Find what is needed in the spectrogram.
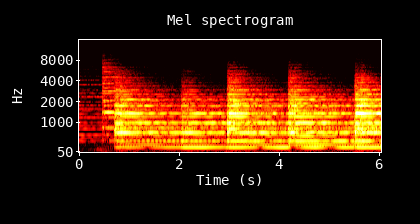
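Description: A church bell ringing, struck about five times roughly a second apart, each stroke ringing on into the next.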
